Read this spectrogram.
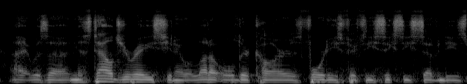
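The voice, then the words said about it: Hoarse voice. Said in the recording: “basically screamed into a microphone for 8.5 hours, and now I'm quite hoarse.”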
